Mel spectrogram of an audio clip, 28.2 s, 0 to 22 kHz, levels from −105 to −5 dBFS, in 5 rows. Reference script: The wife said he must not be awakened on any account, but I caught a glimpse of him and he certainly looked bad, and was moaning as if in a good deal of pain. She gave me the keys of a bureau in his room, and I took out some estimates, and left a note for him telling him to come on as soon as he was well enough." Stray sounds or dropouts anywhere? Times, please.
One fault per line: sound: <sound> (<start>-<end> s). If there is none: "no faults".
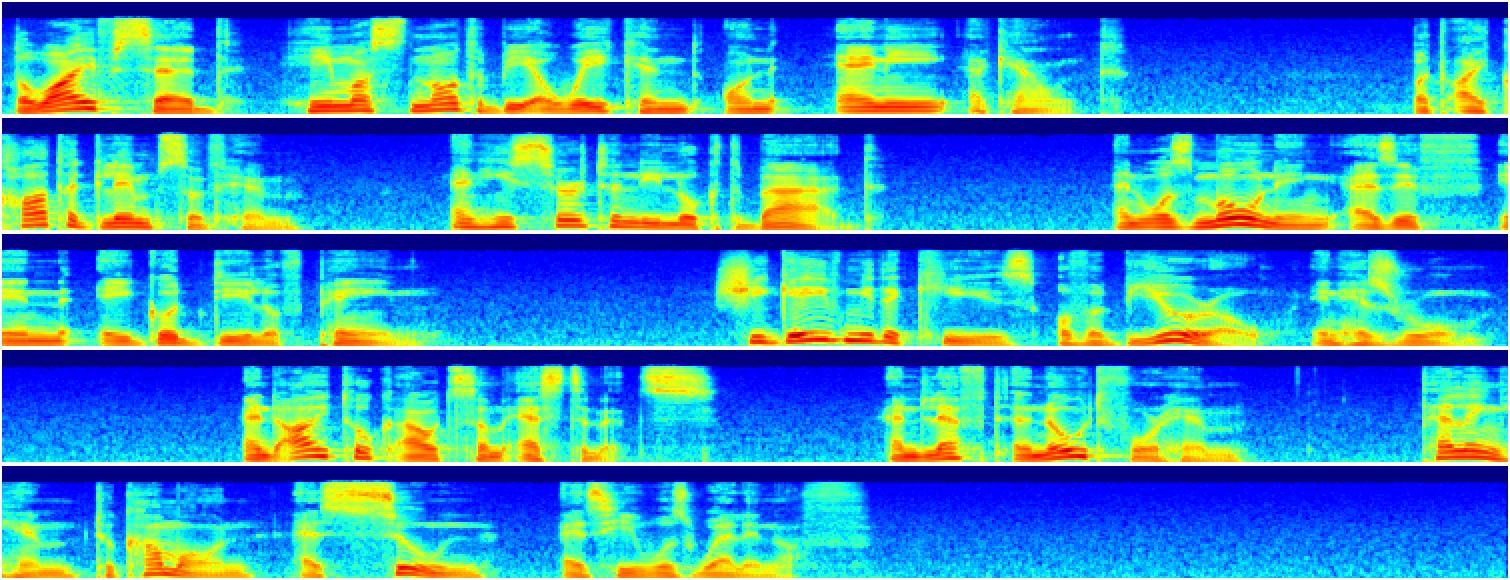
no faults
